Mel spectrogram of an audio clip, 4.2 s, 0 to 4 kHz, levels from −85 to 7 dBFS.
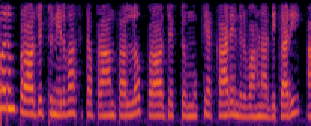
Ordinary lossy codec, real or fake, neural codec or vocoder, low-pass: Opus, 64 kbps; real; none; 3.6 kHz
